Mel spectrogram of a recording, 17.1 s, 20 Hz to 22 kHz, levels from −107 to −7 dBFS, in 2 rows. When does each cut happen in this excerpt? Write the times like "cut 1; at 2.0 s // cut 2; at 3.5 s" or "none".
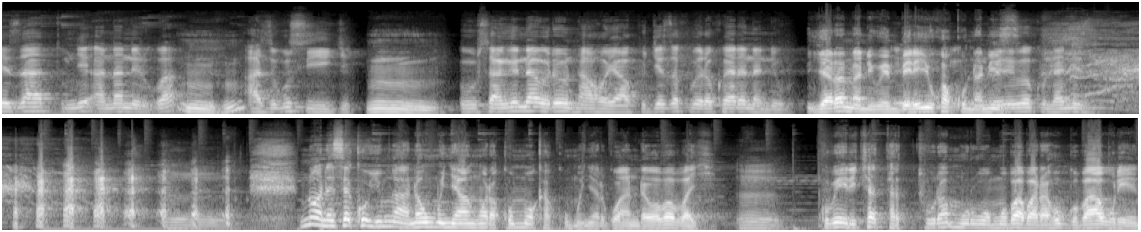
cut 1; at 10.6 s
